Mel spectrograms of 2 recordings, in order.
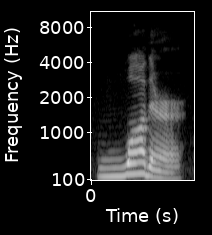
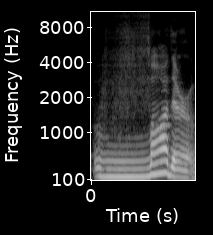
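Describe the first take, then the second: First: The word starts with a W sound. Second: The word starts with a V sound. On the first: The speaker calls it right. "It is W sound" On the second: The speaker calls it wrong. "it is not actually water, V sound"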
